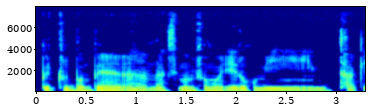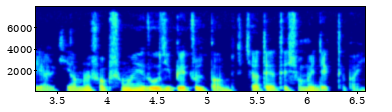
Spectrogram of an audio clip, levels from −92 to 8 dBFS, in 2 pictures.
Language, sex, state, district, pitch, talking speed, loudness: Bengali, male, West Bengal, Kolkata, 115 Hz, 175 wpm, -33 LUFS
